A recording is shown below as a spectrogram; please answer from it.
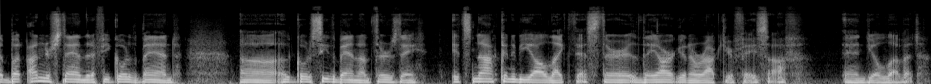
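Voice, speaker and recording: A man's voice: on the low side, darkish tone, no room sound. A man hosting a folk radio show, talking casually with lots of fillers and restarts. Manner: rambling, many filler words and restarts. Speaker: radio host. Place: radio studio.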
